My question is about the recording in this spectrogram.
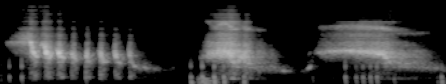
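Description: A person's mouth sound effects: a rapid fluttering trill, then two breathy whooshes, as playful sound effects for moving animation.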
